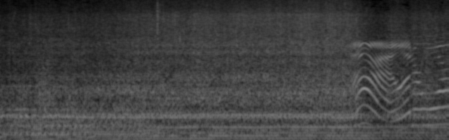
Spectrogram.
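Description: A Yamaha Superjet stand-up jet ski idles on the water while warming up, its engine a steady, close drone, and a brief whistling tone rises and falls near the end.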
